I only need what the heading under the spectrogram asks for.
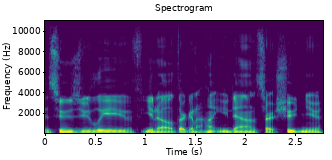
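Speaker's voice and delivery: plain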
